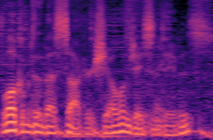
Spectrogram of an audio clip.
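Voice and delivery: low gravelly voice. Welcoming listeners to the show live, gravelly voice brought down low. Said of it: "Feeling a little gravelly this evening".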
